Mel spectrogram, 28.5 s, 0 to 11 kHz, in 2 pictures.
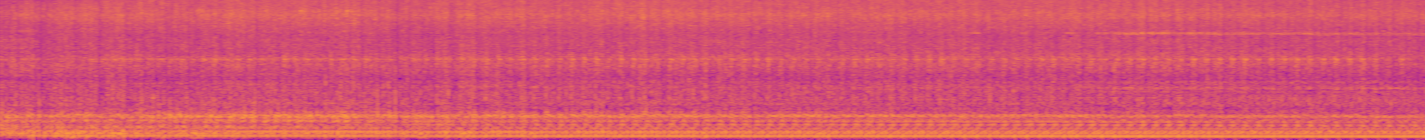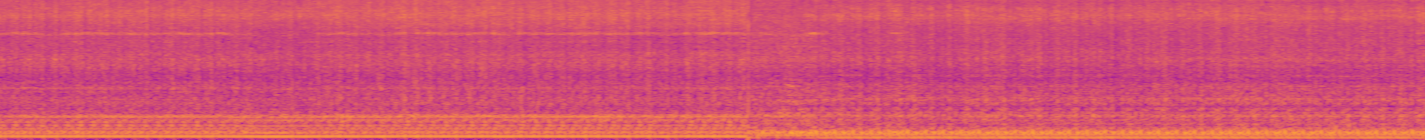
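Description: LS-swapped L98 6-litre V8 in a Holden Commodore idling steadily through its quad-tip exhaust, just after start-up. The idle note changes once, about three-quarters of the way through.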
